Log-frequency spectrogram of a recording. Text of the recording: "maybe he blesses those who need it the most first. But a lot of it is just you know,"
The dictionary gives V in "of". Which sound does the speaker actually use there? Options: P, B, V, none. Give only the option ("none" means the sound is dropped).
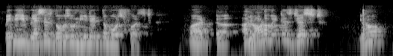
V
